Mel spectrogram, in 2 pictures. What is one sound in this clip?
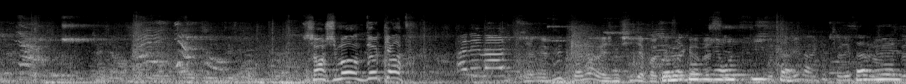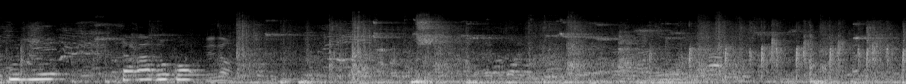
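A squash ball smacks against the walls and rackets, echoing in a large hall.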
